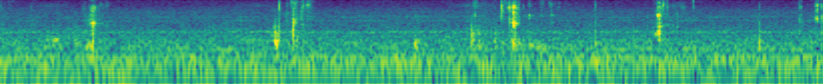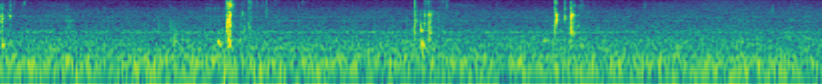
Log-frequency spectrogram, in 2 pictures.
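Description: Close-miked chewing of a barbecue-grilled potato with a crisp skin: about eight short, sharp crunches at irregular intervals, over steady low background noise.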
